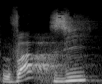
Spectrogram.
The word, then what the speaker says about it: vas-y: ça la vraie conjugaison mais comme il est suivi d'un pronom on ajoute le s pour faciliter la prononciation et on dit vas-y très bien on passe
